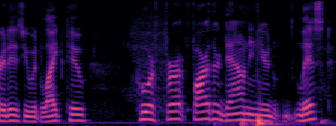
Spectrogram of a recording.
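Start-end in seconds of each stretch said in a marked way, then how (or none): none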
